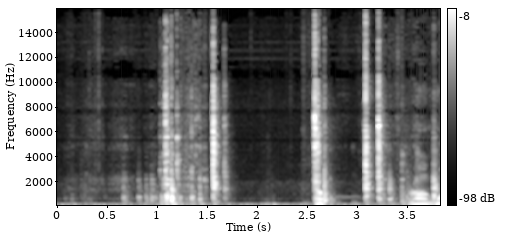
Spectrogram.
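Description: Plastic engine parts click and rattle as a hand works them loose.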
